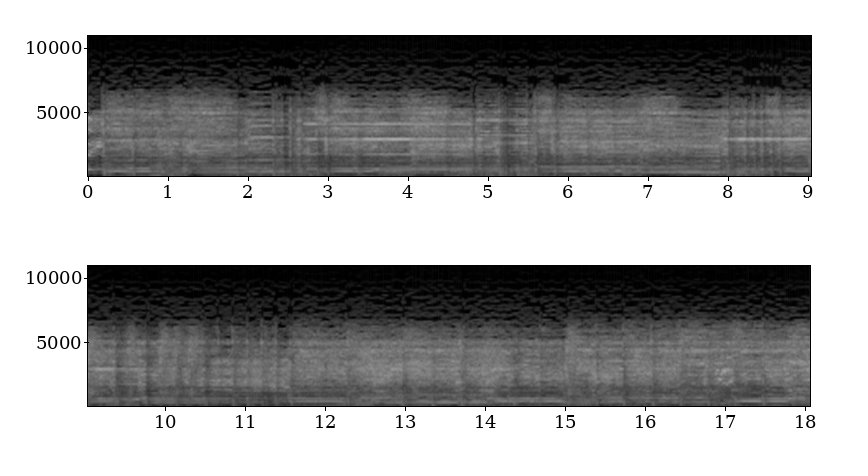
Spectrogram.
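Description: Rock band playing live, led by strummed electric guitar with bass underneath, at an even level throughout.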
